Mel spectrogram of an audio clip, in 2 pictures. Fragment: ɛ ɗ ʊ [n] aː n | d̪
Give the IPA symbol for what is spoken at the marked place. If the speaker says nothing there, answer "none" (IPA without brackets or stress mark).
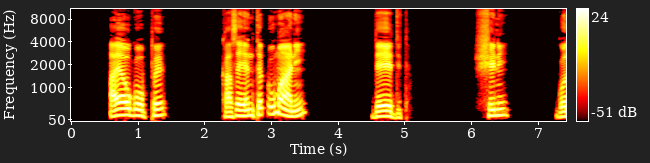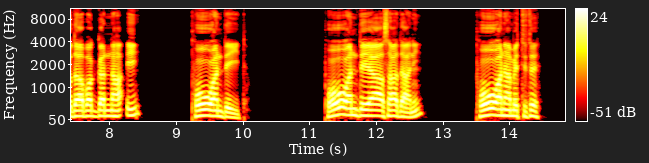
m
